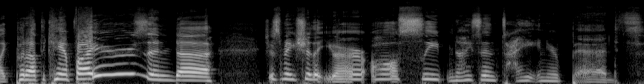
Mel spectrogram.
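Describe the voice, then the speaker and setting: This man puts on a character voice with a high pitch. He talks in a sing-song way at a fairly slow pace. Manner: voice wavering up and down, sing-song.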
